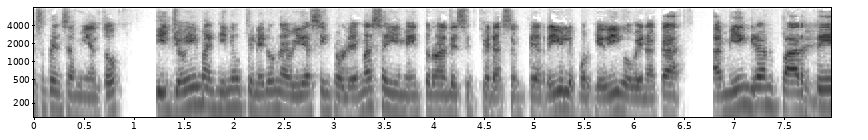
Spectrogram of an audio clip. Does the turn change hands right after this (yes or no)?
no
